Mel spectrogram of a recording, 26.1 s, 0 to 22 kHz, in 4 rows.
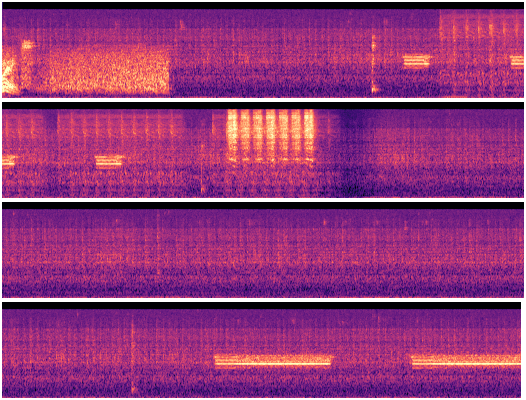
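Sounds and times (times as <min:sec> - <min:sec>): electronic buzzing: 0:00.0 - 0:02.2
pulsing buzz: 0:00.0 - 0:02.2
steady low hiss: 0:00.0 - 0:06.2.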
